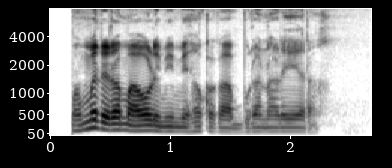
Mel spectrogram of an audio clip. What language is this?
Kikuyu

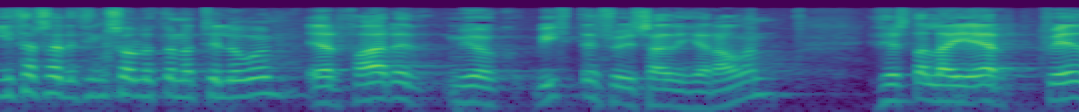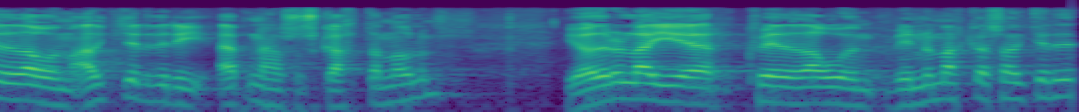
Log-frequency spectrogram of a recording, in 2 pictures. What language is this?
Icelandic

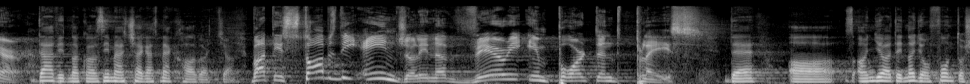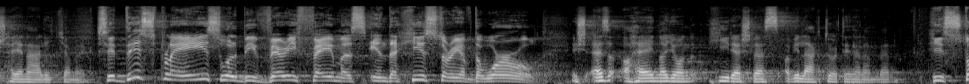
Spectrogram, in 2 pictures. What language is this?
Hungarian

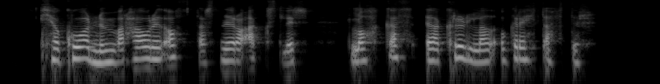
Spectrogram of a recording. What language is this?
Icelandic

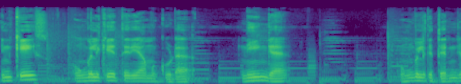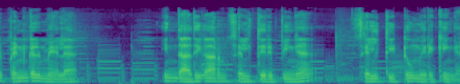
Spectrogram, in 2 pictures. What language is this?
Tamil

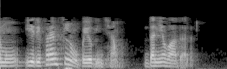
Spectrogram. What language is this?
Telugu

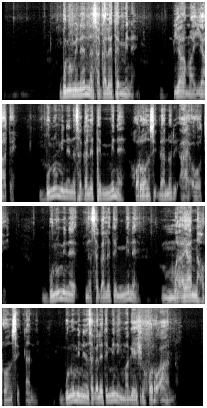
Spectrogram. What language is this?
Sidamo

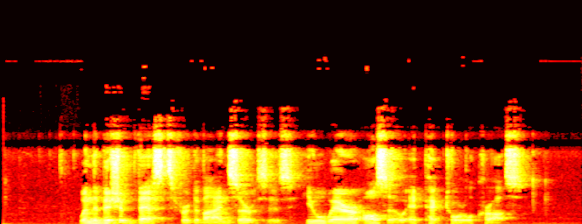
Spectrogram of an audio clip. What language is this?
English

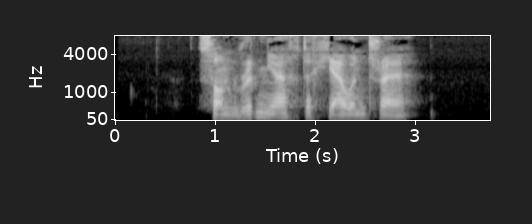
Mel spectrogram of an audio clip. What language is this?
Manx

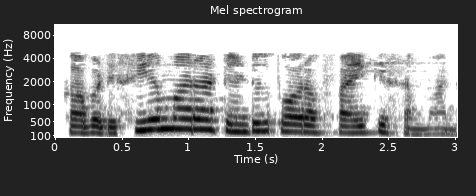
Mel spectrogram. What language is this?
Telugu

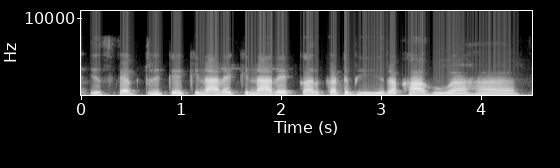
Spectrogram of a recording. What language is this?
Hindi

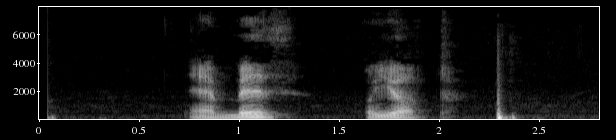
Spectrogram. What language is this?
Bashkir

